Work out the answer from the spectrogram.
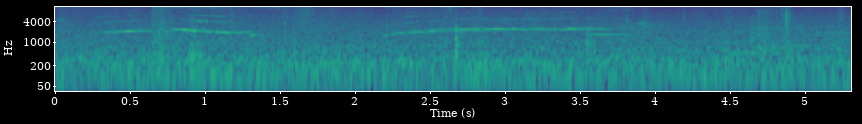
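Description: JR Central 313 series electric train braking into a station, heard from inside the carriage: a steady low rumble from the wheels and running gear, with high squeals that slide in pitch, twice.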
